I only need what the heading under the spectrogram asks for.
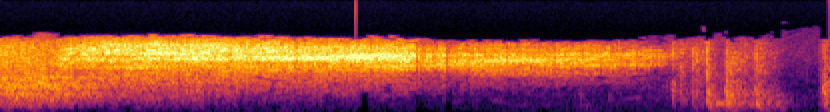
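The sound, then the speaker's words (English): A stun gun blast, a loud, harsh, sustained electric hiss lasting about three seconds that weakens and breaks into a few rough crackles before cutting off. “That stun gun blast ought to keep him on ice for a couple of hours.”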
